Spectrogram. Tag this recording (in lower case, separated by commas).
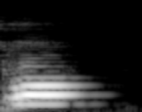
musical instrument, music, woodwind instrument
